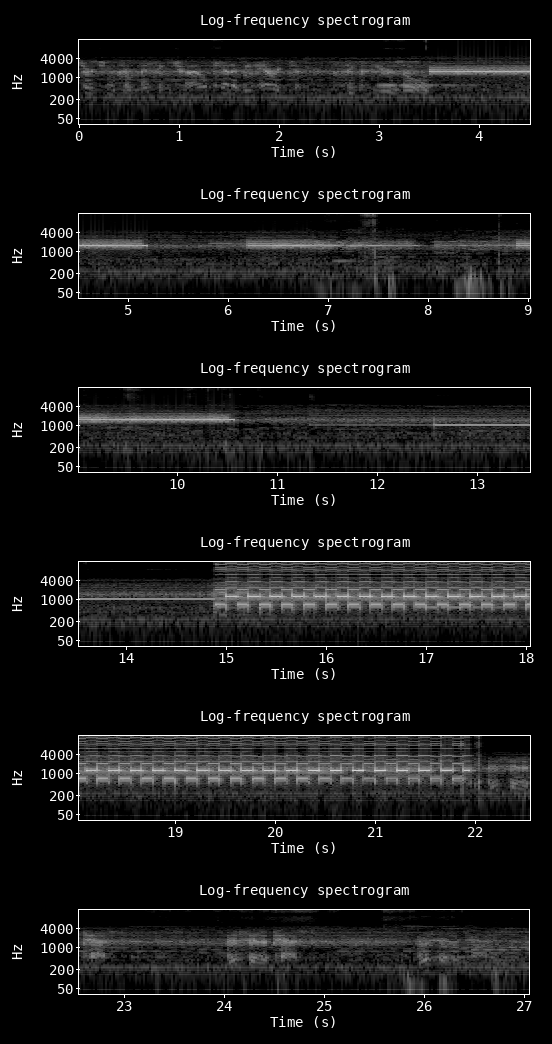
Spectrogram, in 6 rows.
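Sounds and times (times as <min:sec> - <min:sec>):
rapid electronic alarm beeping: 0:14.8 - 0:22.0
steady warning alarm tone: 0:14.8 - 0:22.0.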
